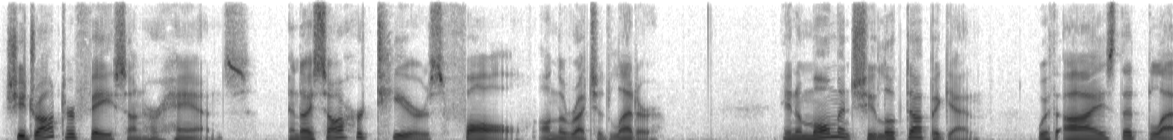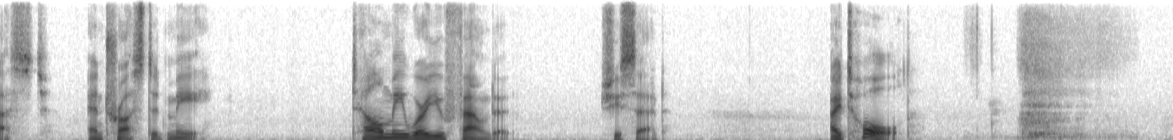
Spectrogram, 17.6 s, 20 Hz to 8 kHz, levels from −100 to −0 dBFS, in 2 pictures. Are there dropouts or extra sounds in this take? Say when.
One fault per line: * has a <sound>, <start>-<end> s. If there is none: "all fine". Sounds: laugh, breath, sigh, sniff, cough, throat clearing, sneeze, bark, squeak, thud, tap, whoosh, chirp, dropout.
* has a sigh, 16.0-17.4 s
